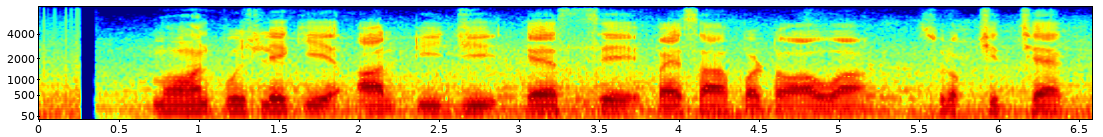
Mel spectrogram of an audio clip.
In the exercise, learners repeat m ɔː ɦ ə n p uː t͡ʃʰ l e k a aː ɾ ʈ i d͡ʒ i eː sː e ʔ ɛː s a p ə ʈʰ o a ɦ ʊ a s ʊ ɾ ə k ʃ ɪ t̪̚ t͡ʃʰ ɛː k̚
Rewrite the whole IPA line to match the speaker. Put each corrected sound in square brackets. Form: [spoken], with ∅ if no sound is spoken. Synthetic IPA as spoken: m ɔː ɦ ə n p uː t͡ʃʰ l e k [i] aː ɾ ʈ i d͡ʒ i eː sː e [p] ɛː s a p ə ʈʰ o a ɦ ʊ a s ʊ ɾ ə k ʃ ɪ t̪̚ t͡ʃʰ ɛː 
